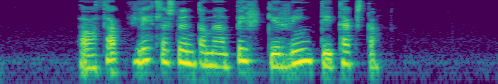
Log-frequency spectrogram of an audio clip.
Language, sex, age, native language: Icelandic, female, 40-49, Icelandic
